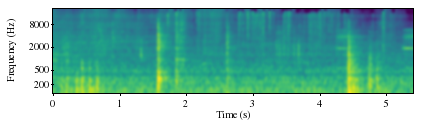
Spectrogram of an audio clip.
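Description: Tofu and egg sizzle softly in a frying pan as a plate is set over it and the pan is flipped, giving two sharp clattering knocks against a quiet background of frying.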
